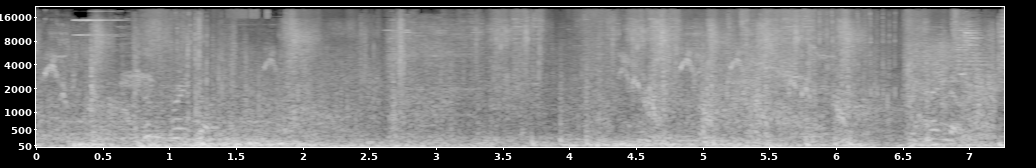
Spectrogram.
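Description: A Confringo explosive spell blast in Hogwarts Legacy lands with a loud, dense booming crash that rolls on continuously amid other combat noise.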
